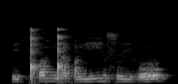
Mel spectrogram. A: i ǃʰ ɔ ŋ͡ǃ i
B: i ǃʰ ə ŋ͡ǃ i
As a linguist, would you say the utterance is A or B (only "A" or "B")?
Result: A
